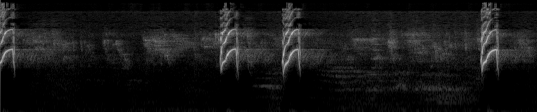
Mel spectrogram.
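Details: Four strident upward-sliding squawks from a parrot, two close together mid-clip, with soft chirping from other birds filling the gaps.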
